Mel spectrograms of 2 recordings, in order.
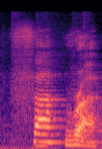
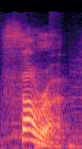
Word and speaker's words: thorough: So in this case, it sounds like ah, thorough, thorough.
